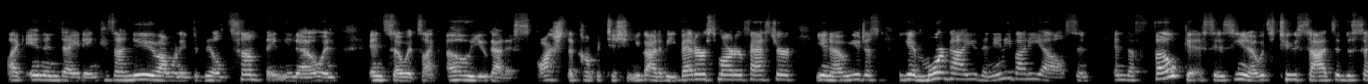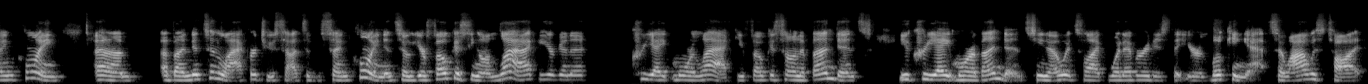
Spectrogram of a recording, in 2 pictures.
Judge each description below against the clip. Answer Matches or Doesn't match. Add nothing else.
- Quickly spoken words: Matches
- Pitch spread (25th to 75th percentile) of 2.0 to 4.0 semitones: Matches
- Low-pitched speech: Doesn't match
